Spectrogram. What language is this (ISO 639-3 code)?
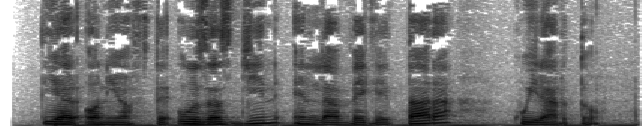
epo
